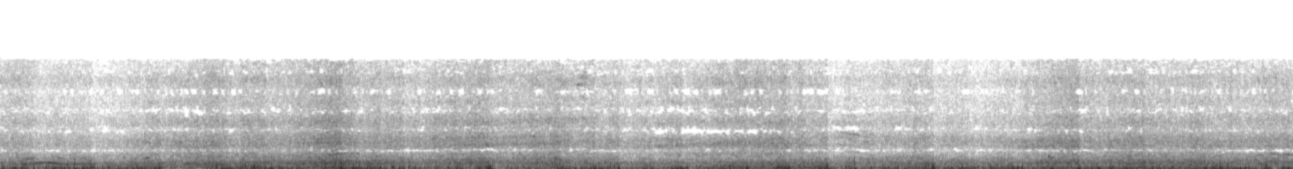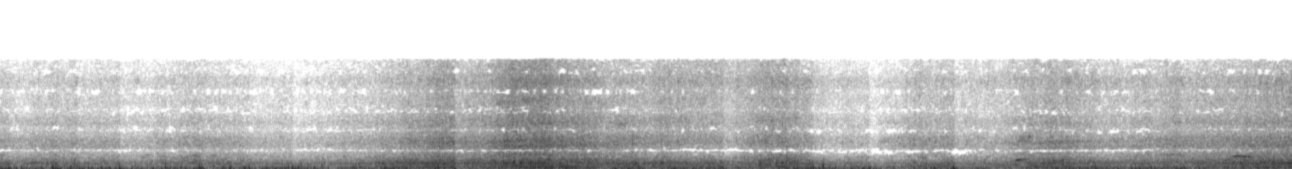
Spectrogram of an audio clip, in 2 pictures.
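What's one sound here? Waves wash and break steadily on the shore close by.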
